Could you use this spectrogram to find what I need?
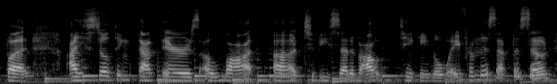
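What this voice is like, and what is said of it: Congested, stuffy voice. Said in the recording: “I had a very bad sinus infection while we recorded this ... a little bit of congestion that you might hear in my voice”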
